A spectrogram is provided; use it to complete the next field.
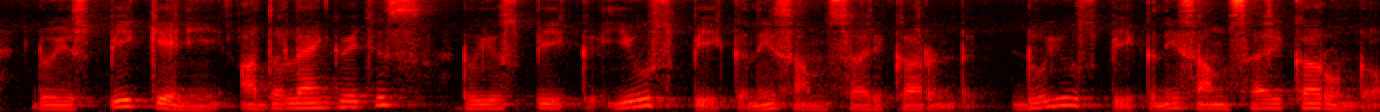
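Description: Very wide pitch swings in a somewhat breathy, dark, mellow tone at very even loudness. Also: man, medium pitch for a man. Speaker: English tutor. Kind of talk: tutorial.

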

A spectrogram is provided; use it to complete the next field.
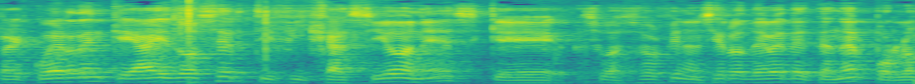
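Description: Speaking at a fairly quick pace, a man is heard with audible room echo and light background noise. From Mexico. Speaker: financial advisor and live show host; live show host. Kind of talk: live stream interview. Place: home room. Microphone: phone near.

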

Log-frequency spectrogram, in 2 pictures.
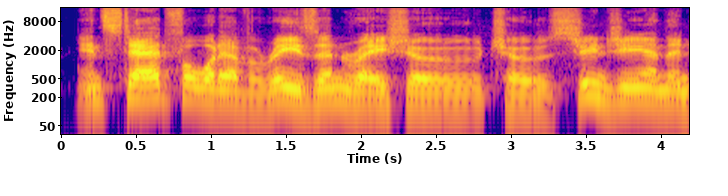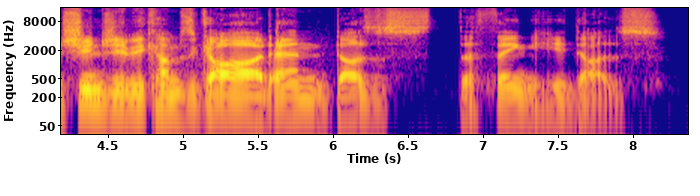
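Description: Over a quiet background, a man talks at a very slow pace with lively intonation. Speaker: video creator. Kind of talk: casual vlog chat. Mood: amused, mock spooked. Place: home room. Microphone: studio mic.

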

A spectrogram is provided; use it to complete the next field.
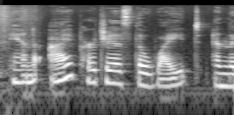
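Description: Soft-spoken, a woman talks at a moderate pace against light background noise. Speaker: candle business owner. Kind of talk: ASMR packaging video, casual talk to camera. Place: workshop.

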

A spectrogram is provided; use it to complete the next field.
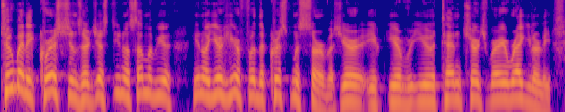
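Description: A man talks at a fast pace in a high voice with ordinary pitch variation, the sound dry and close with no echo.

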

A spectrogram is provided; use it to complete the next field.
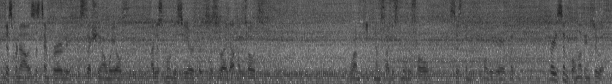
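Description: A man talking at a very fast pace with ordinary pitch variation, his dry sound carrying no echo amid loud background noise. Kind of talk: tutorial. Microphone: phone near.

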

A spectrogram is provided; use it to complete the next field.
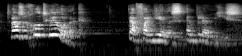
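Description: A woman with a South Holland accent speaks very slowly with very wide pitch swings, with audible room echo and faint music in the background. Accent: Hoeksche Waard dialect. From Hoeksche Waard, Netherlands. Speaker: storyteller. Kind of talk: folk story telling. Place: home room.

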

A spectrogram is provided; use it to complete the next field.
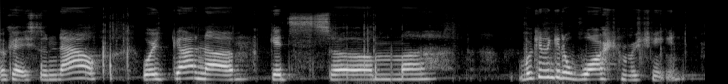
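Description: With noticeable background noise behind her, a woman speaks at a very slow pace. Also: fairly high pitch for a woman. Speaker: gaming video creator. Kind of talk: gameplay commentary. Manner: mumbling; animated.

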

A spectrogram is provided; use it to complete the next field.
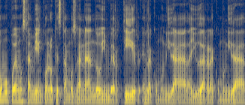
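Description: Speaking at a fairly quick pace with hardly any pauses, a man uses fairly even intonation and a fairly low pitch. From Texas border, Rio Grande Valley; Texas. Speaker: entrepreneur and podcaster; podcaster. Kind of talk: casual interview chat. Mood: calm, reflective. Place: studio. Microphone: studio mic.

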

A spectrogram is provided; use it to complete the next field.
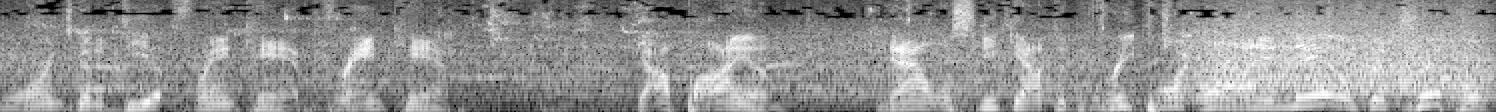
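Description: A man with a high pitch speaks in an animated tone with lively intonation over noticeable background noise. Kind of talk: live sports commentary. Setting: broadcast. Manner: fast, animated play-by-play with rising excitement.

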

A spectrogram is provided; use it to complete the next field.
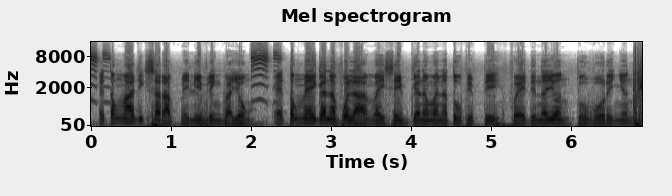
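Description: An upbeat tone at a moderate pace, hardly any pauses and ordinary pitch variation, over noticeable background noise. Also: man, medium pitch for a man. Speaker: small shop owner vlogger. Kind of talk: street seller pitch, then casual comic monologue. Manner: brisk, upbeat sales patter, rattling off promo deals; joking, self-mocking, chatty.

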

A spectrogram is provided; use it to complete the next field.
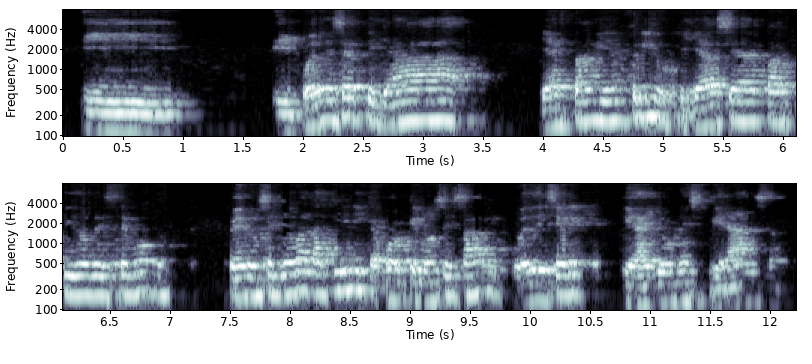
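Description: A man talks at a fairly slow pace. Audible room echo is present.

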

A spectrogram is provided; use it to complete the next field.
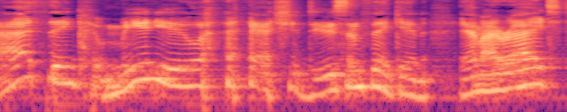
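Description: Putting on a character voice, a man uses a high pitch and a raised, projected voice at a very slow pace.

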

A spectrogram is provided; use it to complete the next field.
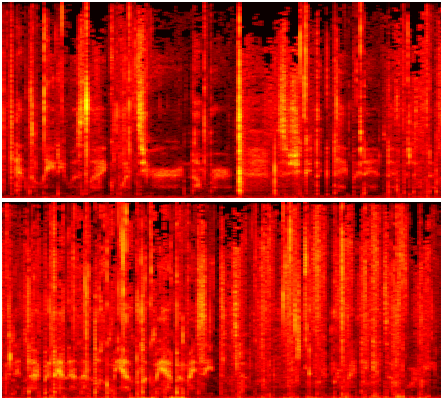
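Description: A woman is whispering. She goes at a very fast pace. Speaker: ASMR content creator. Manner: close whispered storytelling. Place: home room. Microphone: studio mic.

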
